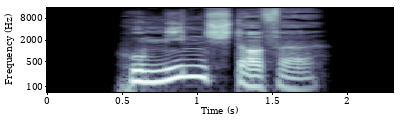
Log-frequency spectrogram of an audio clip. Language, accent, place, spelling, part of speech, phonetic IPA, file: German, Germany, Berlin, Huminstoffe, noun, [huˈmiːnˌʃtɔfə], De-Huminstoffe.ogg
- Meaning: nominative/accusative/genitive plural of Huminstoff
